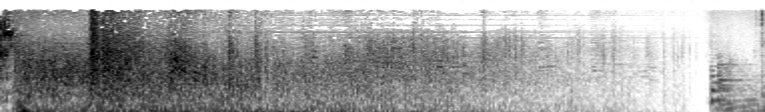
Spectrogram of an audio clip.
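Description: Bomb explosion: a sudden loud blast, then a long rumble that dies away over about six seconds. Low bowed strings begin near the end.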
